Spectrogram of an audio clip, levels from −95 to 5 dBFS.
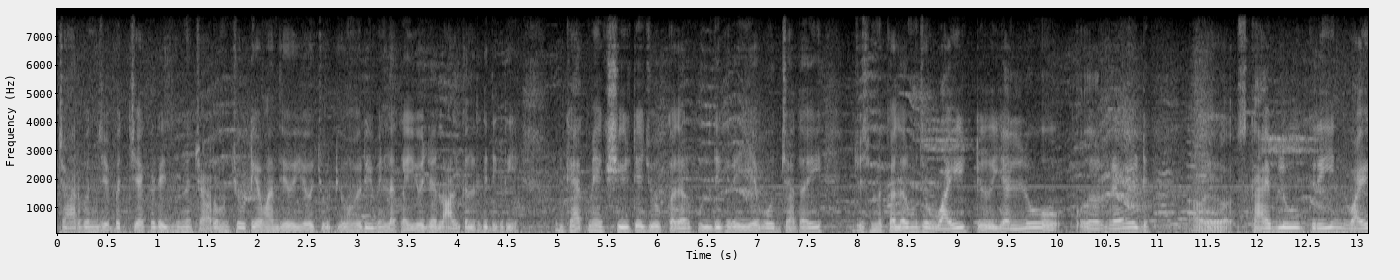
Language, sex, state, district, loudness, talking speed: Hindi, male, Bihar, Bhagalpur, -22 LUFS, 245 wpm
